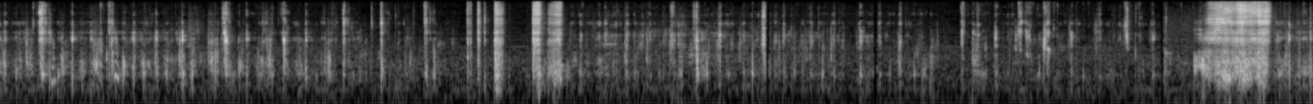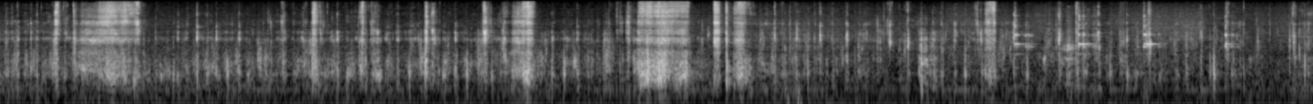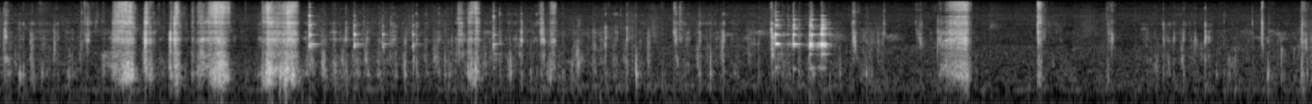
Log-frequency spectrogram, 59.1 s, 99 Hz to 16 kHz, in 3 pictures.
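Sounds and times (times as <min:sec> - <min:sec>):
wet chewing and smacking: 0:00.0 - 0:18.2, 0:18.8 - 0:53.5, 0:56.0 - 0:59.0.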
